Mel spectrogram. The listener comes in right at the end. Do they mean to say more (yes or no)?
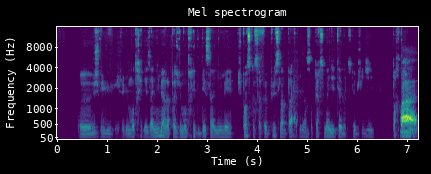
no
